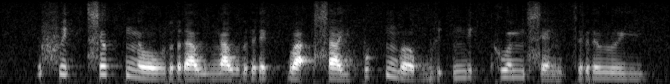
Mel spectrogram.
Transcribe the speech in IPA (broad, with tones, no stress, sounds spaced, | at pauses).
f i˥˩ t̚ s ɯ˥˩ k̚ n oː˧ w r a˧ w ŋ a˧ w r e˦˥ k̚ b a˨˩ ʔ s a˨˩ j p ɯ˥˩ k̚ ŋ ɤː˩˦ b i˦˥ ʔ ŋ i˥˩ t̚ k u˥˩ n s e˨˩ n t r ɯː˧ j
